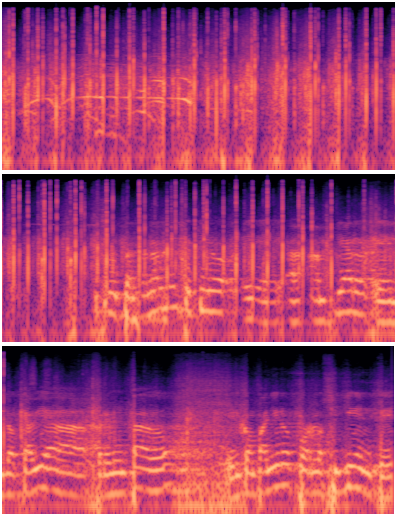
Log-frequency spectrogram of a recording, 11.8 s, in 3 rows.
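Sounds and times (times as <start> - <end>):
audience applause: 0.0 - 8.2
speech: 5.0 - 11.7.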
